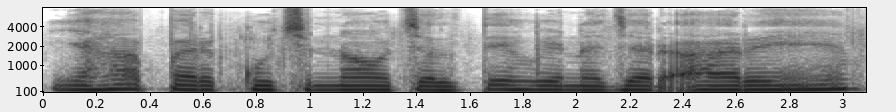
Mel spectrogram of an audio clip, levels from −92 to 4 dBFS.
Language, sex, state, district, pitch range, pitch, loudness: Hindi, male, Jharkhand, Ranchi, 140-155 Hz, 145 Hz, -12 LUFS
